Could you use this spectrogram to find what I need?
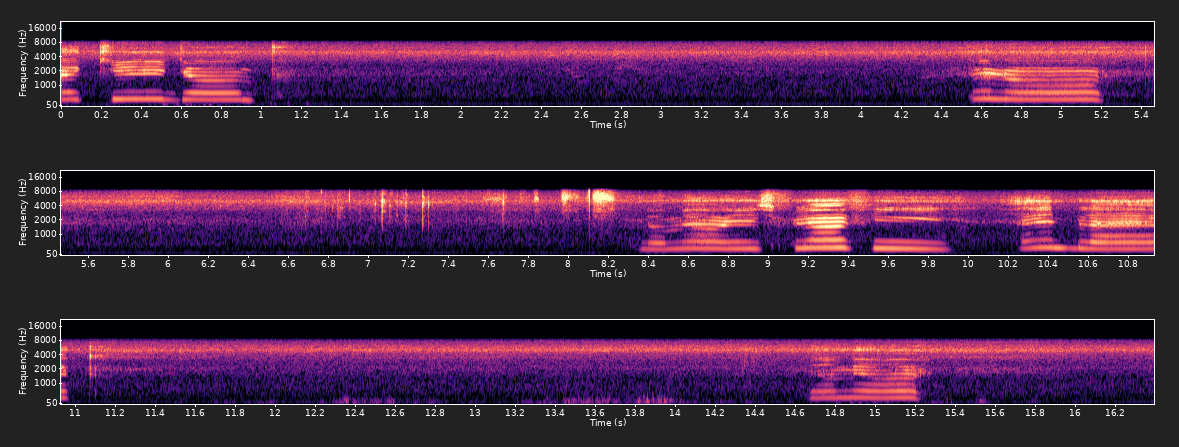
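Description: A cat meows loudly and repeatedly nearby.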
